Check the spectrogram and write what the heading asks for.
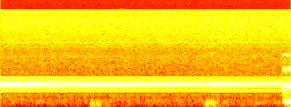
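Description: Background music: a chord of several ringing mallet-instrument notes, vibraphone-like, held and slowly fading away.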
